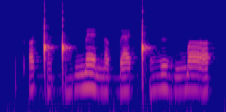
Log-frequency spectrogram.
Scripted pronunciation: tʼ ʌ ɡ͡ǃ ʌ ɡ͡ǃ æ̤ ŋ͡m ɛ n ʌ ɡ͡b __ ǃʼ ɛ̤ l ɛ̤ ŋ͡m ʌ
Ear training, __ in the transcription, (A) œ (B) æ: B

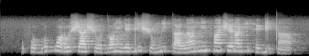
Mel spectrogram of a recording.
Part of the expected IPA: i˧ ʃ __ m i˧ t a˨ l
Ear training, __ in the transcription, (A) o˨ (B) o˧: A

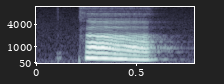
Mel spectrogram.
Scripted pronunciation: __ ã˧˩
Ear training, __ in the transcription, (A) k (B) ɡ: A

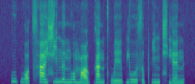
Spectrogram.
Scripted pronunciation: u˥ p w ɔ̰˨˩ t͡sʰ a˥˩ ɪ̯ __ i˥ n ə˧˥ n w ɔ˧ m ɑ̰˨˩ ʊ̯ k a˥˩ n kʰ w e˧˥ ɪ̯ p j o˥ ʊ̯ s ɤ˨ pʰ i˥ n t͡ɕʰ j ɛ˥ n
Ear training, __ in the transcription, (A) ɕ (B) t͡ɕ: A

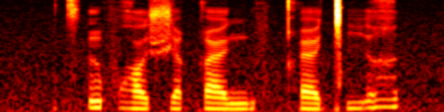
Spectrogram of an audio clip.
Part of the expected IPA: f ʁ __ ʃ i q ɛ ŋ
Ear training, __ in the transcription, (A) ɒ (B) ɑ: A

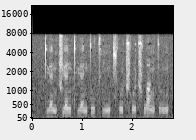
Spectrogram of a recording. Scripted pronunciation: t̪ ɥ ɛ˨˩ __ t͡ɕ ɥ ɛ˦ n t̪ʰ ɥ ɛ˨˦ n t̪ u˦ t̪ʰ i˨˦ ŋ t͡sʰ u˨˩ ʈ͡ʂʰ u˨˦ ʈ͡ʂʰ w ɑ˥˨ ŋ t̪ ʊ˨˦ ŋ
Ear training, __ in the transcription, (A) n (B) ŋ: A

